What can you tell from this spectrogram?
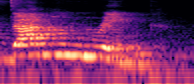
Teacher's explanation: A gente termina com o N do diamond, já emenda com o ring.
